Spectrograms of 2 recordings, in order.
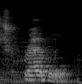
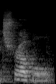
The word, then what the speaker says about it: treble: saying trouble is because it's written as trouble it's treble tre BOE a lot of people keep thinking we're saying in trouble which is trouble one thing I want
